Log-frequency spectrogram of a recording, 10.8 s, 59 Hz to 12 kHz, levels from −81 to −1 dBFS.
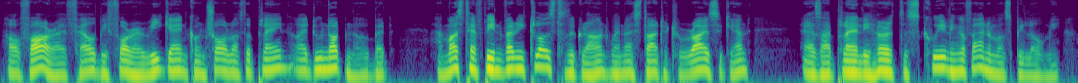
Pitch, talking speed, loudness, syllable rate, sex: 120 Hz, 230 wpm, -17 LUFS, 5.8 syllables/s, male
